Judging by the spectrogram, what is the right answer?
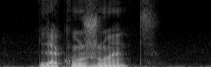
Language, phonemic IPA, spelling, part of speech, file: French, /kɔ̃.ʒwɛ̃t/, conjointe, adjective / noun, Fr-conjointe.ogg
- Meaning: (adjective) feminine singular of conjoint; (noun) female equivalent of conjoint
